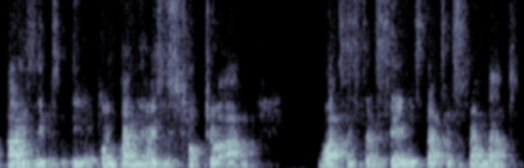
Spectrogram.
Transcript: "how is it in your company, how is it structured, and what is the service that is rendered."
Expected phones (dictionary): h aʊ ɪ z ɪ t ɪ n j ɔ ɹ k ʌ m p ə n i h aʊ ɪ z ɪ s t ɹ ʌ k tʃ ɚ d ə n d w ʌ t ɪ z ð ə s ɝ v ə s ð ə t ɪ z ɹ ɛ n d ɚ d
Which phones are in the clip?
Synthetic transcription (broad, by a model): h aʊ ɪ z ɪ t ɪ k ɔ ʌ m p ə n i h aʊ ɪ z ɪ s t ɔ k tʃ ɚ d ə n w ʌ t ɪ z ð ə s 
